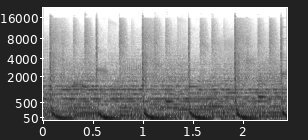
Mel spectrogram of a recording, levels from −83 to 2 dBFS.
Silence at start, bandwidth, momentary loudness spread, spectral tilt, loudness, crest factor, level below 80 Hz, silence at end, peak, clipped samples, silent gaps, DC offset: 0 s; 16 kHz; 1 LU; -6.5 dB/octave; -14 LUFS; 10 dB; -16 dBFS; 0 s; -2 dBFS; under 0.1%; none; under 0.1%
